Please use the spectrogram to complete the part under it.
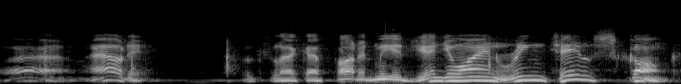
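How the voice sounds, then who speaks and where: A tinny, phone-like vintage radio recording of a cowboy gunman. His folksy American Western speech drawls slowly and swings widely up and down. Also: mid-range voice, sing-song, soft background music. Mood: wry, satisfied. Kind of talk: 1940s radio drama acting.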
